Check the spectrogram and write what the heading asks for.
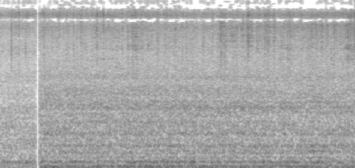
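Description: Tomahawk steaks and sausages sizzling on a grill over glowing coals: a steady hiss with a low rumble underneath. The sound drops out for an instant about half a second in, then carries on a little louder.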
